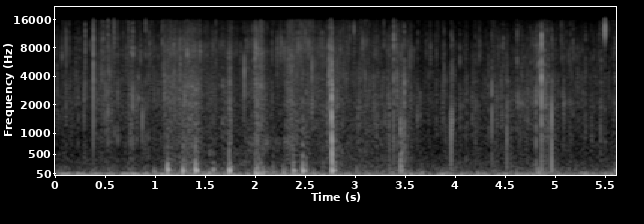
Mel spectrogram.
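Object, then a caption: Foil pouch. A green foil tea pouch is held in both hands and crinkled and scratched with long painted nails. The result is a steady stream of dense, crackly crinkling broken by sharp, brief scratchy clicks with bright high edges, over soft low thumps from the handling.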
